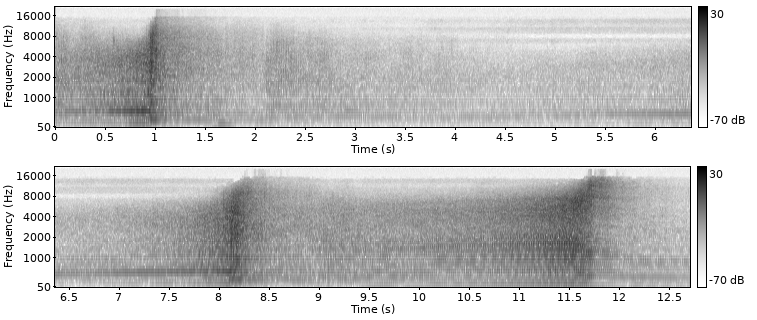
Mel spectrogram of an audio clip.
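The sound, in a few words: Trans Am race cars passing by at Road America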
